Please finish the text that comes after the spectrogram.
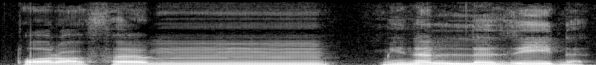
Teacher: طا حروف مستعلیہ میں سے ہے اس لیے پر پڑا جائے گا، را زبر کی وجہ سے پر پڑا جائے گا. تنوین کے بعد یارملون کا میم آیا ہے، ادغام مع الغنہ ہوگا، گنہ کے ساتھ پڑھیں گے. طرفا من الذین، زی یا مدہ ہے، ایک الف کی مقدار کے برابر کھینچ کر پڑھیں گے، نہ کو کھینچنا نہیں.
